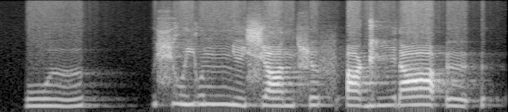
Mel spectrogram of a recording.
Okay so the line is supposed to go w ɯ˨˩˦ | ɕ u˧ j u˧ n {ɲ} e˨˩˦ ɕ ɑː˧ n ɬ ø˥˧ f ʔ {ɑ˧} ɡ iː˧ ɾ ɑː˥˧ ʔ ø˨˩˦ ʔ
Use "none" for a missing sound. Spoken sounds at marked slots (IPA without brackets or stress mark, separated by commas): ɲ, ɑ˧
